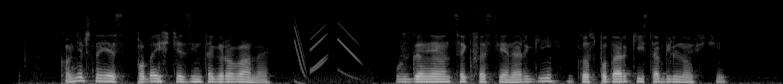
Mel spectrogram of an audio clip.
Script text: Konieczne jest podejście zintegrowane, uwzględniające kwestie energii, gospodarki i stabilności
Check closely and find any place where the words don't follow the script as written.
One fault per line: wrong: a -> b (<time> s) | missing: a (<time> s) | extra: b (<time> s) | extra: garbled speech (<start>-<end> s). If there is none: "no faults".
no faults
